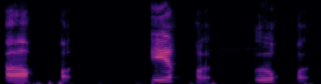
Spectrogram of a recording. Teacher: جڑ جب کوے کے قریب نرم تالو سے لگتی ہے وہاں سے قاف ادا ہوتا ہے ، جیسے اق، اق، اق۔ آپ خود دیکھ لیں کہ ہمارے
